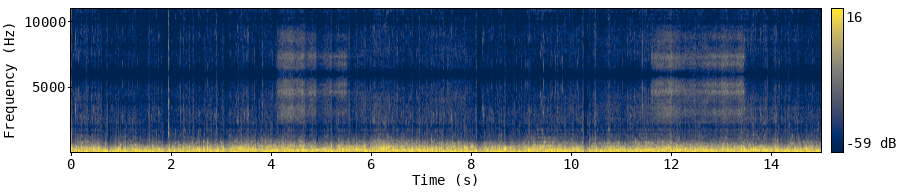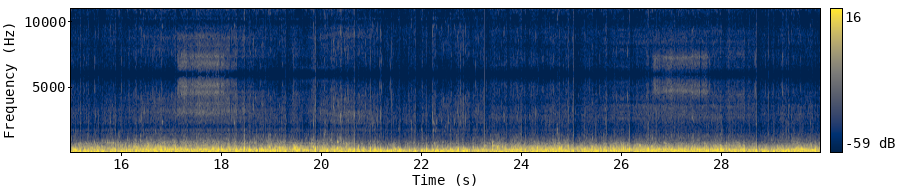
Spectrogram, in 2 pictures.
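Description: Scuba regulator exhalations recorded underwater: five bursts of bubbling, a few seconds apart, over a steady low rumble of water noise.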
